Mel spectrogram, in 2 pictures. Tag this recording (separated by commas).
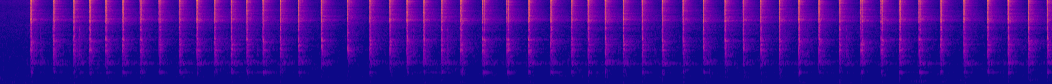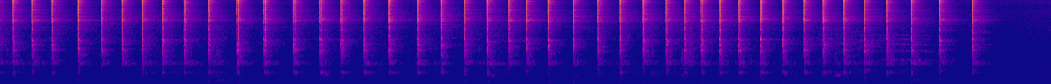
Mechanisms, Bicycle, Vehicle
